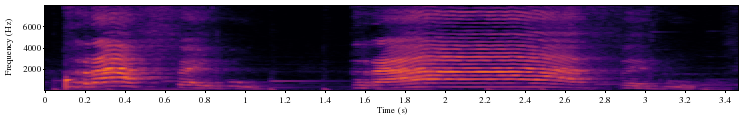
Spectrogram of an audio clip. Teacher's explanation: Então, a sílaba mais forte é a antepenúltima sílaba. Se nós temos a antepenúltima sílaba mais forte, nós chamamos as palavras de proparoxítonas.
